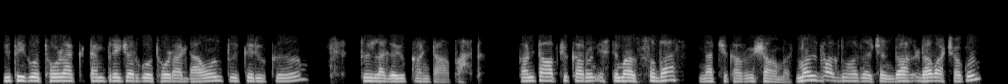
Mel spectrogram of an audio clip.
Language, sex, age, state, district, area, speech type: Kashmiri, male, 30-45, Jammu and Kashmir, Bandipora, rural, conversation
